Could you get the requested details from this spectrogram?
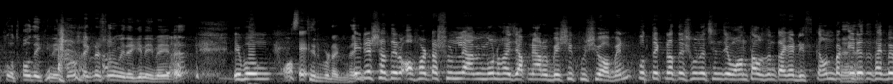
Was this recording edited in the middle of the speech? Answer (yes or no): no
